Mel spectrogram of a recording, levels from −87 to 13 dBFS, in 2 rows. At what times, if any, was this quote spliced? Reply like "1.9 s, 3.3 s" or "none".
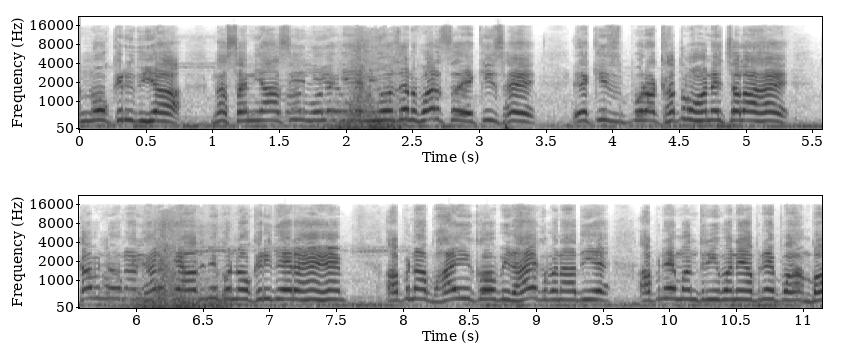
1.8 s, 5.9 s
